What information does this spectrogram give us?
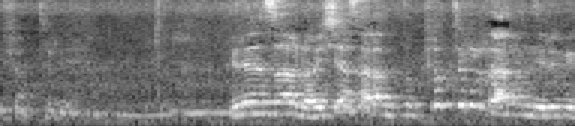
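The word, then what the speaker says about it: Пётр: 피터 러시아식 발음이 표트르예요.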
